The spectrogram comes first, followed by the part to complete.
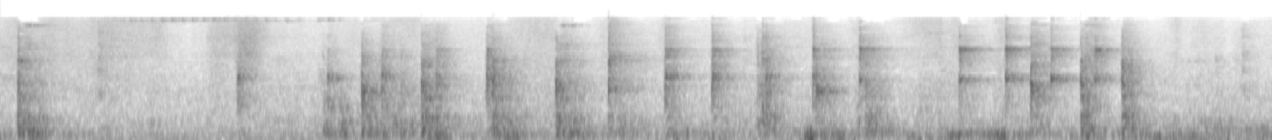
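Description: Small hammer tapping a carving chisel into a wooden figure held in a bench vise: a run of sharp knocks starting about a second in, roughly three strikes a second.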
